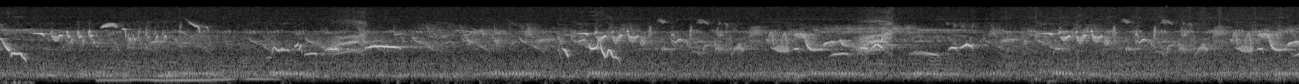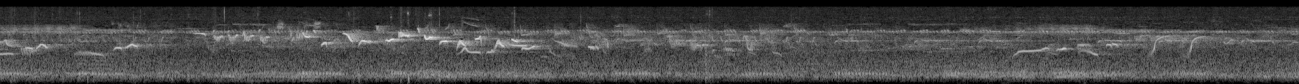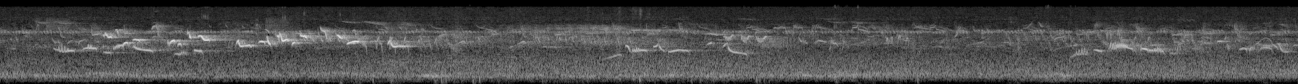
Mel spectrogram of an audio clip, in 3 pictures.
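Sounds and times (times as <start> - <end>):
high-pitched insect drone: 1.0 - 3.2.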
